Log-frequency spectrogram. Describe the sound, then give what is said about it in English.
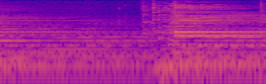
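An acoustic guitar's open strings are strummed in standard tuning, a ringing chord sustaining evenly before a fresh strum midway brings the strings back up louder and they ring on to the end. “If I was to play in standard tuning, it would, if I just strum the strings open, it would sound like this.”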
